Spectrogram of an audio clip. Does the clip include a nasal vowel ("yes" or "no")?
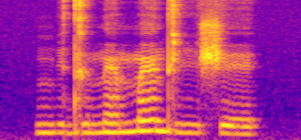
yes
